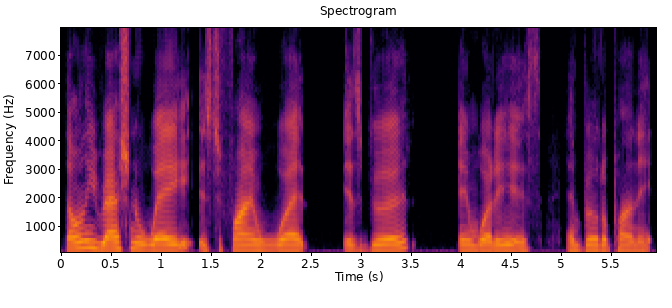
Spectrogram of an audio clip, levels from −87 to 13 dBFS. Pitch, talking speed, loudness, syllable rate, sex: 180 Hz, 170 wpm, -18 LUFS, 4.5 syllables/s, female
